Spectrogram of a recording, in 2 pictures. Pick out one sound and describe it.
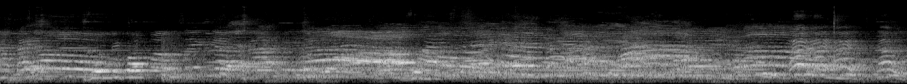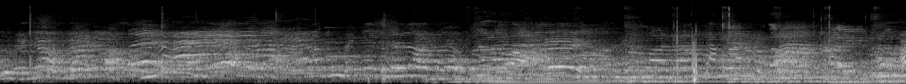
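A crowd of young children chatter and shout excitedly close by.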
